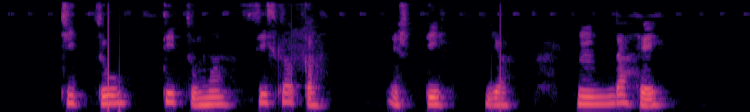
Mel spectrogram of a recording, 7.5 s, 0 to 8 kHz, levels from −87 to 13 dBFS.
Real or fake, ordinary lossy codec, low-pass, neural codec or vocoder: real; MP3, 64 kbps; 7.2 kHz; none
